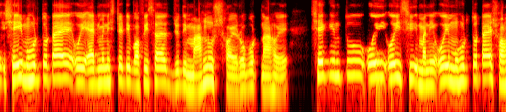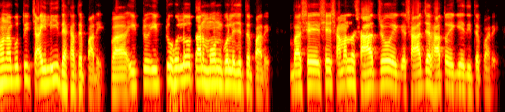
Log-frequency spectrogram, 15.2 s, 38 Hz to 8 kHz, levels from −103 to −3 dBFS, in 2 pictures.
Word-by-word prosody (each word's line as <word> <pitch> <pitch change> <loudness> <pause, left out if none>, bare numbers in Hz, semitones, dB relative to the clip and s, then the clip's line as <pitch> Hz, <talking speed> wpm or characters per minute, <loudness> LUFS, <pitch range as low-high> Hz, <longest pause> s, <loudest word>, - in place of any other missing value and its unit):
সেই 180 +2 +5
মুহূর্তটায় 185 +1 +3 0.2
ওই 160 - +2 0.2
administrative 160 +1 -2
officer 155 +3 0 0.2
যদি 135 0 -3
মানুষ 160 +8 +1
হয়, 105 -2 0
রোবট 130 +3 -3
না 110 - +1
হয়ে 105 0 -3 0.5
সে 210 - +6
কিন্তু 220 0 -5 0.3
ওই 200 +1 +4 0.2
ওই 195 - +5
সি 185 - -3 0.2
মানে 140 +1 +1
ওই 175 - +4
মুহূর্তটায় 185 +4 +1
সহানুভূতি 160 +4 +1
চাইলেই 160 +5 +1
দেখাতে 120 -2 -1
পারে - - -5 0.2
বা 105 - +2 0.2
একটু 135 +3 -9 0.2
একটু 150 +3 -8
হলেও 170 +4 +1
তার 155 0 +5
মন 150 0 +2
গলে 145 -1 +2
যেতে 125 0 -3
পারে - - -2 0.4
বা 125 - +2
সে 140 - +1 0.2
সে 150 - +1
সামান্য 140 +4 0
সাহায্য 130 +3 +3 0.4
সাহায্যের 135 +3 +1
হাতও 115 +4 0
এগিয়ে 120 0 -4
দিতে 105 - -8
পারে। 455 - -14
155 Hz, 165 wpm, -21 LUFS, 135-175 Hz, 0.5 s, সে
